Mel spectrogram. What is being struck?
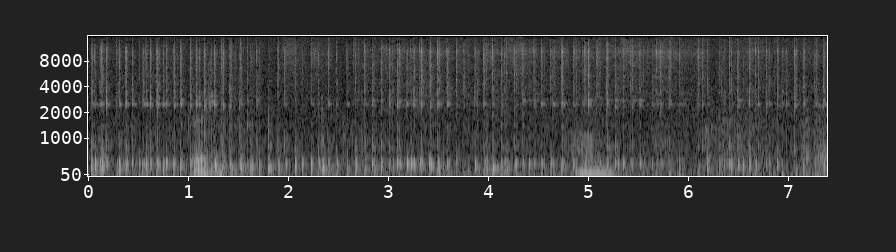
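Metal tea kettle.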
